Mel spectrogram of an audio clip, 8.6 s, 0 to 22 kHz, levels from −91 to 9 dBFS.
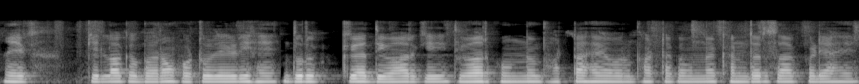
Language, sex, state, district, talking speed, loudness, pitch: Marwari, male, Rajasthan, Nagaur, 165 wpm, -17 LUFS, 135 Hz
